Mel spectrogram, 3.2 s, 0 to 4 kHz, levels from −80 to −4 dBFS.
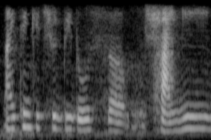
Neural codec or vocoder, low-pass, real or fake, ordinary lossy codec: codec, 16 kHz in and 24 kHz out, 2.2 kbps, FireRedTTS-2 codec; 3.6 kHz; fake; AAC, 16 kbps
